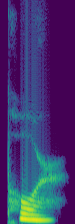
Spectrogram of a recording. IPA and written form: pʊr (Poor)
